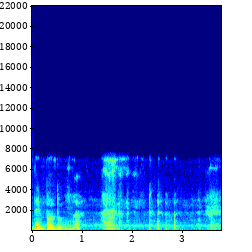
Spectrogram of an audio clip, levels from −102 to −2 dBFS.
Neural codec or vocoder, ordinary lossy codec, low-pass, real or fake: autoencoder, 22.05 kHz, a latent of 192 numbers a frame, VITS, trained on one speaker; Opus, 32 kbps; 7.2 kHz; fake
